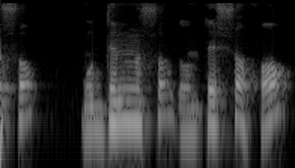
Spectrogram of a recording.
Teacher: শীষ দেওয়ার মতো শব্দ হয়, ঠিক আছে, শীষের শব্দ হয়, তাদেরকে বলা হচ্ছে তোমার উষ্ম ধ্বনি।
